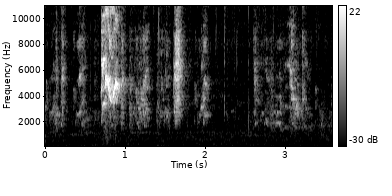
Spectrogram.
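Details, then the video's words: Birds at a feeding spot chirp in brief high bursts. One loud squawky note comes near the start, followed by a few sharper tweets and softer twitters. "Birds Feeding Time Sounds | Birds Chirping sounds"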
